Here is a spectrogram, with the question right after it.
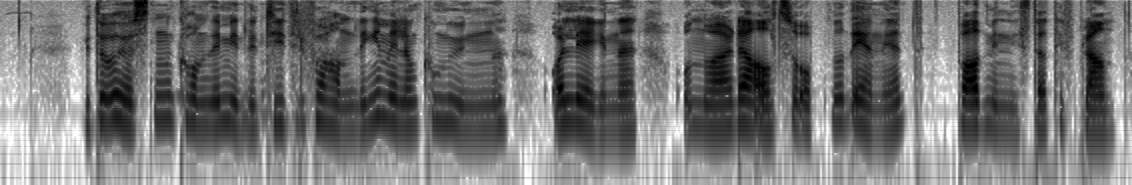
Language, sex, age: Norwegian, female, 26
